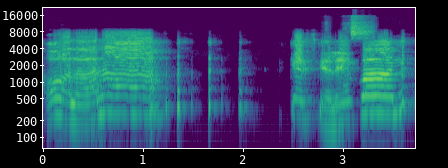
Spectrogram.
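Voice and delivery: ordinary talk, nothing marked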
